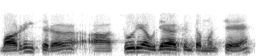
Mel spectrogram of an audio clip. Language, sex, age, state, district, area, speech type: Kannada, male, 30-45, Karnataka, Belgaum, rural, conversation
